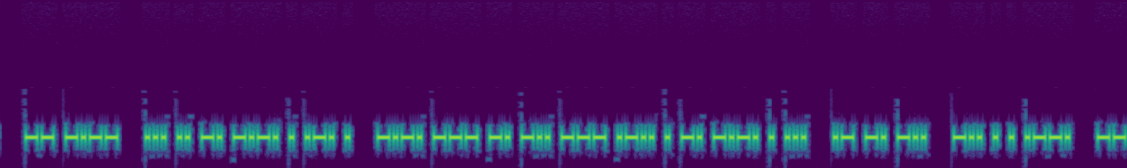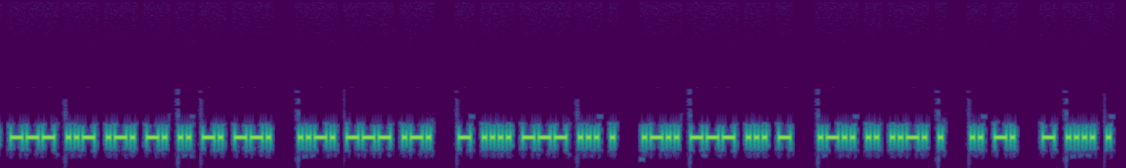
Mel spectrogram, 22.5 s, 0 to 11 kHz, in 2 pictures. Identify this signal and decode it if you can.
Morse code, heard as a keyed tone, about 30 wpm, 610 Hz. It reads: MY SINCERE CONDOLENCES AND DEEP MOURNING FOR THOSE LOST LIFE IN THE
